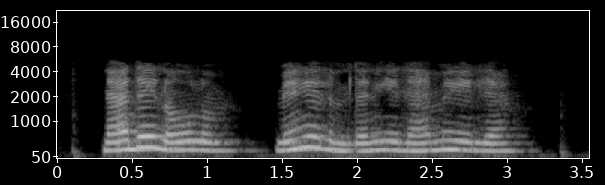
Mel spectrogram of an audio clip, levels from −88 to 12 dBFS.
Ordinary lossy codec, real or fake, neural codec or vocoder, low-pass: AAC, 32 kbps; real; none; 5.4 kHz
